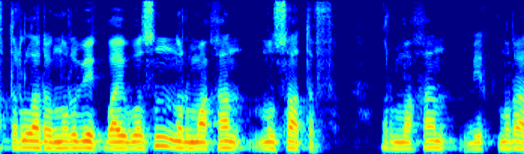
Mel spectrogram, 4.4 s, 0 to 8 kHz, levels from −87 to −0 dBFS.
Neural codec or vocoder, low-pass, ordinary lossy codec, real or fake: none; none; none; real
